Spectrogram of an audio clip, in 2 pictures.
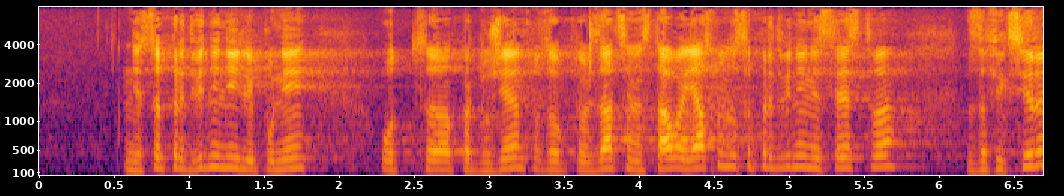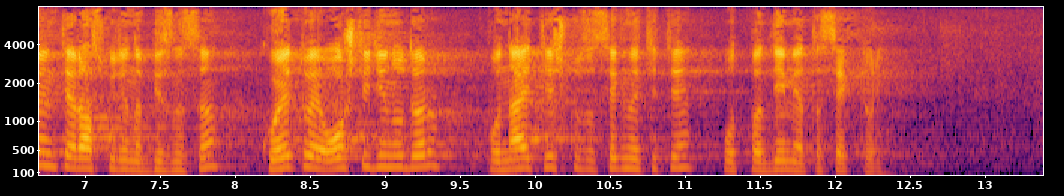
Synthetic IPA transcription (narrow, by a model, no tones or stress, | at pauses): nɛsɤpɾɛd̪vid̪ɛniːliponɛot̪pɾɛd̪lˠoʒɛniɛt̪ozɐɐk̚t̪uɐlizat̪sijənɛst̪avəjasnod̪ɐsɤpɾɛd̪vid̪ɛnisɾɛt̪st̪və | zɐfiksiɾənit̪ɛɾasxod̪inɐbiznɛsəkoɛt̪oɛɔʃt̪ɛːd̪inod̪əɾponajt̪ɛʃkozɐsɛɡnɐt̪it̪ɛot̪̚pɐnd̪ɛmijət̪əsɛk̚t̪oɾḭ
